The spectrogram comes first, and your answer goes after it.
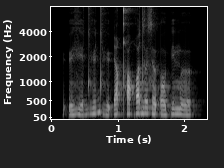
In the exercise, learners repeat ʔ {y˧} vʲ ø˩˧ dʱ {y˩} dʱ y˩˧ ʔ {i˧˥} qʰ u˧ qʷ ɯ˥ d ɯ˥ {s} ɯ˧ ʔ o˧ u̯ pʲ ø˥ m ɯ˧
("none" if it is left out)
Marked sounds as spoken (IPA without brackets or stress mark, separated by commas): y˩˧, y˧˥, i˧˥, z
